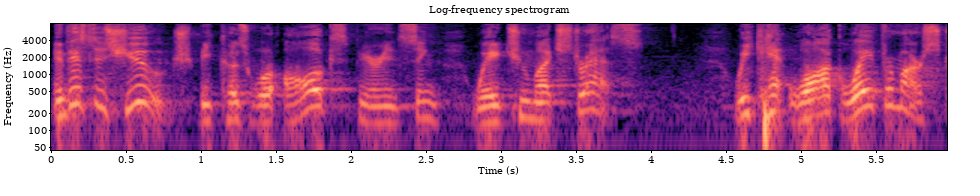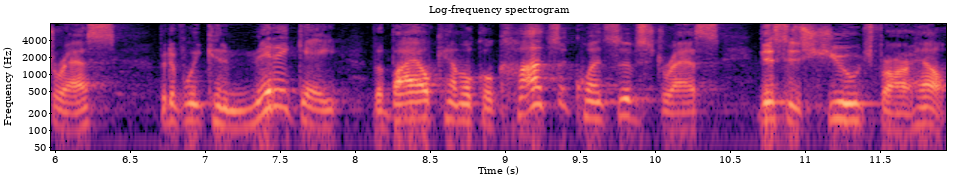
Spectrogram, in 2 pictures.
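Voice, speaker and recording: Speaking at a moderate pace, a man uses an animated tone with very wide pitch swings. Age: middle-aged. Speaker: cardiologist. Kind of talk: testimony.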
